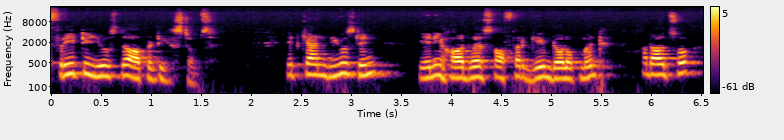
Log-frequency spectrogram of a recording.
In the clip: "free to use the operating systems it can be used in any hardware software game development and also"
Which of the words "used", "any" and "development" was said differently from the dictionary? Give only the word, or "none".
none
